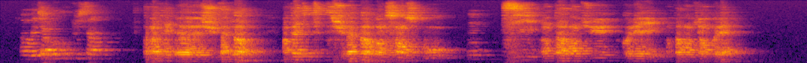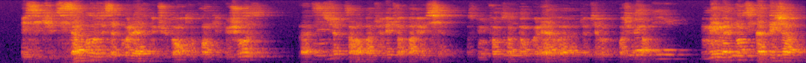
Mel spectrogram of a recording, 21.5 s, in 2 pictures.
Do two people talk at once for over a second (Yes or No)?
No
